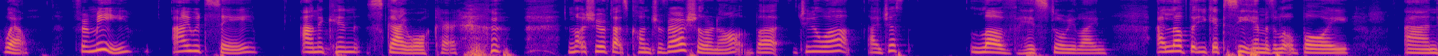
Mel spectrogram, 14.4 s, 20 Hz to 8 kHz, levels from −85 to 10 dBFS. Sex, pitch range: female, 210-265 Hz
